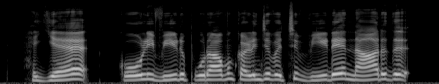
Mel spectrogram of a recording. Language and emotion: Tamil, disgusted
